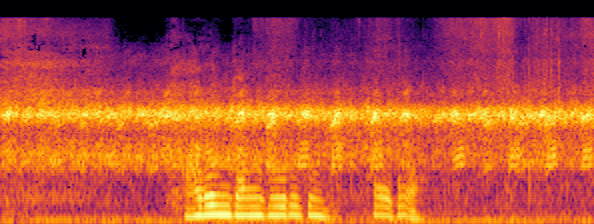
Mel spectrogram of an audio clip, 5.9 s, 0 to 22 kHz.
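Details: Night recording from 3 May 2020 of a Japanese tree frog puffing its chin vocal sac to the size of its body, producing a shrill rapid rattle of croaks, with a murmuring human voice in the middle.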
